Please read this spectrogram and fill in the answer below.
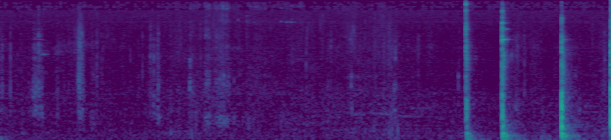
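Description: Claw hammer driving a roofing nail through an asphalt shingle and drip edge: three sharp strikes about half a second apart near the end, after a few seconds of faint handling ticks.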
